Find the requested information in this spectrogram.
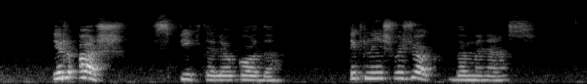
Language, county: Lithuanian, Vilnius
